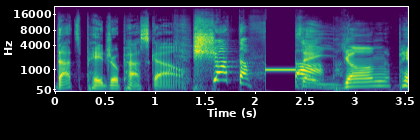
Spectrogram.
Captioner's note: beep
